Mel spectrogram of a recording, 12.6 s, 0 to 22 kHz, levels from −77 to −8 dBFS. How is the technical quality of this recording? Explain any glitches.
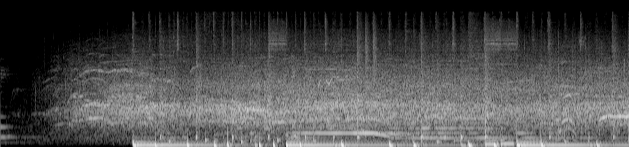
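The recording has two clear glitches. From 3.03 to 6.39 s there is a time-stretched section. The sound runs about 1.76 times faster, yet its pitch holds steady. Software likely squeezed it to fit a length by dropping short slices. It comes across as rushed.

From 10.40 to 12.47 s a train of clicks sits over the audio. Around twenty near-identical pulses arrive at a regular 8.26 per second, peaking roughly 10 dB above the signal. Interference or a faulty connection is the likely source. They tick steadily, even through pauses.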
